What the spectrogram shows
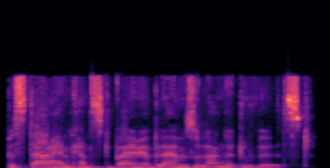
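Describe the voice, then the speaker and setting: A woman's voice: a little high, fairly quick, natural voice. A woman reading aloud and voicing a self-assured woman who lectures firmly about love and faithfulness. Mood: persuasive. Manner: firm, lecturing.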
